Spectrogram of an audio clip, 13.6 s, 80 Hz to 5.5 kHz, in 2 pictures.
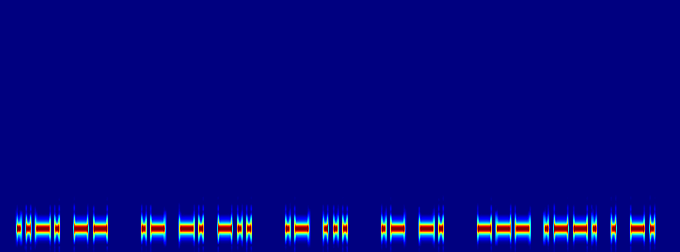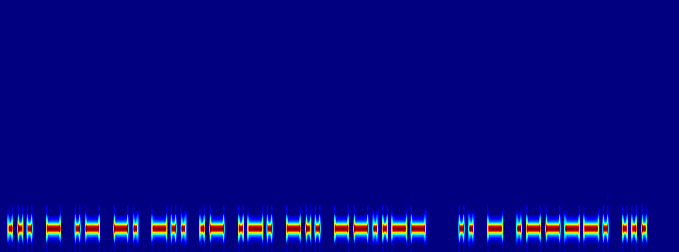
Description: Morse code, heard as a keyed tone, about 25 wpm, 600 Hz. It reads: FM AND AS AN OPEN STANDARD, IT'S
